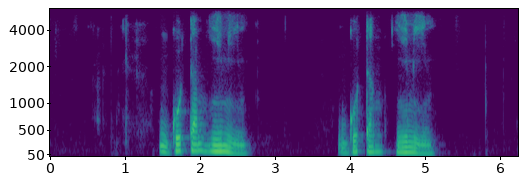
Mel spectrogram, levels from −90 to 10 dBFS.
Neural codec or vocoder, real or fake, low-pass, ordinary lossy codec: none; real; 5.4 kHz; Opus, 16 kbps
